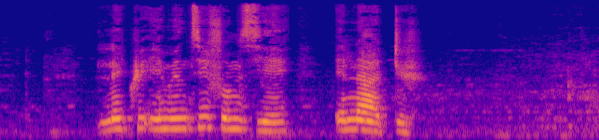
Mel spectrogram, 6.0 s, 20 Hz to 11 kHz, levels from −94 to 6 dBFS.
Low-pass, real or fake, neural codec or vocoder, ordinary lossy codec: 9.9 kHz; real; none; AAC, 64 kbps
